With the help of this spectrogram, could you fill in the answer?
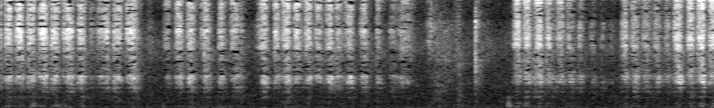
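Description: A hand with long red-painted nails colors a mandala printed on a large, thin white coloring book page lying on a table, rubbing and scratching the tip of a dark green wooden colored pencil back and forth across the paper. The result is quiet, bright, scratchy strokes in rhythmic bursts, with a softer, slower stretch in the middle before the brisk strokes return.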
